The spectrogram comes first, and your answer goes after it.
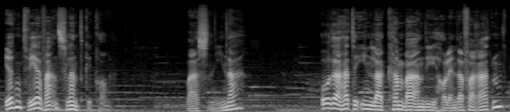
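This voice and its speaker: Radio play narrator: grave literary storytelling, highly varied pitch, light music bed underneath. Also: male voice, very animated, moderate pace, pauses often, fairly bright tone. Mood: grave, suspenseful. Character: grave male literary narrator of a tropical tale.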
